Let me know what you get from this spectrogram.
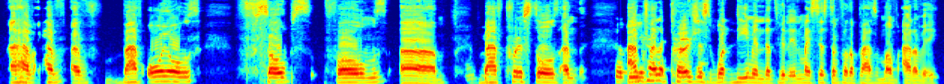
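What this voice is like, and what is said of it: Congested, stuffy-nosed voice. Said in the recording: “You sound congested. ... Yes, I've been congested for weeks”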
